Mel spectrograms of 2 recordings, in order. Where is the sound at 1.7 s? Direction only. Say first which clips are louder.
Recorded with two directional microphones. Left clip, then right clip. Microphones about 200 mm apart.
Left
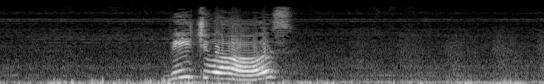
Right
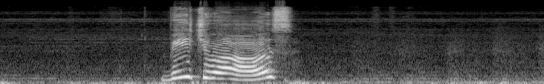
Right 3 dB; 45° right (ahead or behind).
